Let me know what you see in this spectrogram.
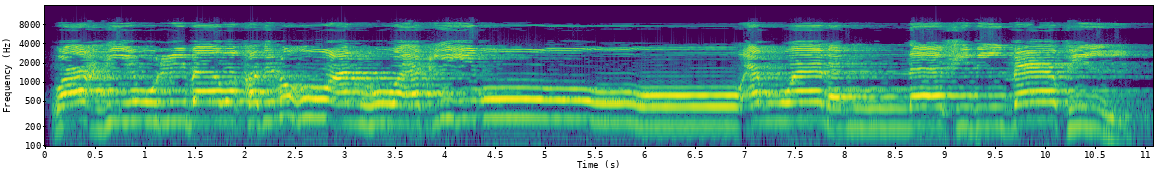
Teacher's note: الأزرق بإشباع الصلة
